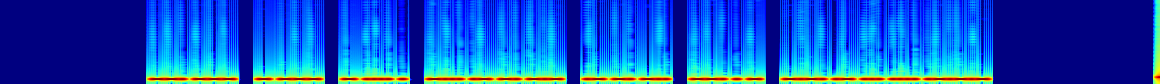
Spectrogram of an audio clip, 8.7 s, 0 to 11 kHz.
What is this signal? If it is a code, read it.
Morse code, heard as a keyed tone, about 41 wpm, 700 Hz. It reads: GO TO THE BANK AND GET CASH.
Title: Sentences from Top 1000 Words - Review Part 5 - 45wpm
